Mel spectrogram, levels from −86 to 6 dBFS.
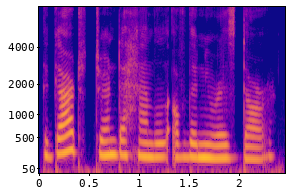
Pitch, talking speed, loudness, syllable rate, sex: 210 Hz, 220 wpm, -17 LUFS, 5.9 syllables/s, female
